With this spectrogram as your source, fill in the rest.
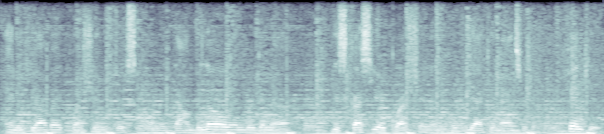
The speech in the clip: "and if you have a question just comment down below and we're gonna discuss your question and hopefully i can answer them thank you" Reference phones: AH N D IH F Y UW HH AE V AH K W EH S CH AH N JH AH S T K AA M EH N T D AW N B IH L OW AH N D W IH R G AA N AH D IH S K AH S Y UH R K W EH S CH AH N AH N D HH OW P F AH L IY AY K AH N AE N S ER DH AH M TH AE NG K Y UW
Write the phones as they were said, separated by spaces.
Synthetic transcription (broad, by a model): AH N IH F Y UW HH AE B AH K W EH S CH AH N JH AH S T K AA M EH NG D AW N B IH L OW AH N W IH R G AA N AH D IH S K AH S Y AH R K W EH S CH AH N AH N HH OW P F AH L IY AY K AH N AE N S ER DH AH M TH AE NG K Y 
